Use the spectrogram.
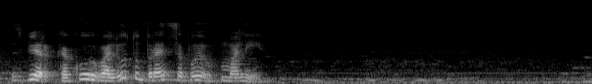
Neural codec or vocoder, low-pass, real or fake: none; 7.2 kHz; real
